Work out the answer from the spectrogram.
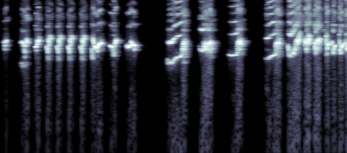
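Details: Black-winged starling gacor song with full variation: a fast series of short chirped notes, then a pause, a few separate rising whistled and harsh phrases, and a final dense run of quick overlapping chirps.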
